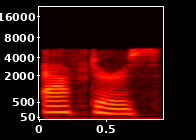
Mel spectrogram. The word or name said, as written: afters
